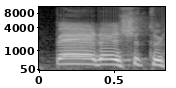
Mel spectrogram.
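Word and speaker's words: בראשית: 베레시트 히브리어 발음은 그렇고 하나님의 집에서 점이 된 분이 모든 교회와 모든 피조물과 모든 땅의 머리다.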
